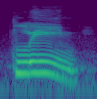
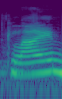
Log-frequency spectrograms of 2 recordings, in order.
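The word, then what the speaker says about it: Klein: आप ये मत सोचिए कि ये क्लीन होंगी या क्लाइन होंगी। ये एक ऑस्ट्रेलियन राइटर हैं। तो ऑस्ट्रेलिया में जो प्रोनाउंसिएशंस होते हैं वो यूके या यूएस इंग्लिश से थोड़े अलग होते हैं, इसलिए अगर आप इन्हें क्लाइन बोलेंगे तो that would be much better and appropriate. तो इनका नाम होगा रॉबिन मैकमैगे क्लाइन।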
